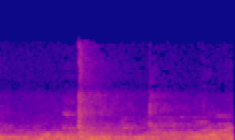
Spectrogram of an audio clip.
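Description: Overlapping voices of players and spectators in a badminton hall, with one sharp crack a little under a second in: a racket hitting a shuttlecock.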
